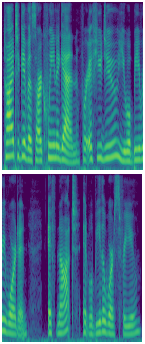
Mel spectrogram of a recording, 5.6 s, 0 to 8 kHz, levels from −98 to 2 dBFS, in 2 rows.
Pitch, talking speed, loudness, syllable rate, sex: 185 Hz, 255 wpm, -22 LUFS, 5.5 syllables/s, female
